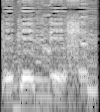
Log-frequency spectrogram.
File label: begin Mission, Synth Voice; Kenney's Sound Pack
